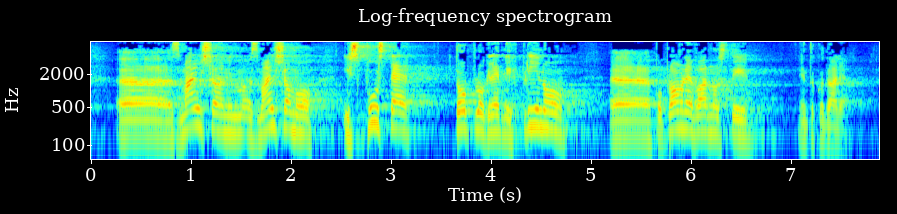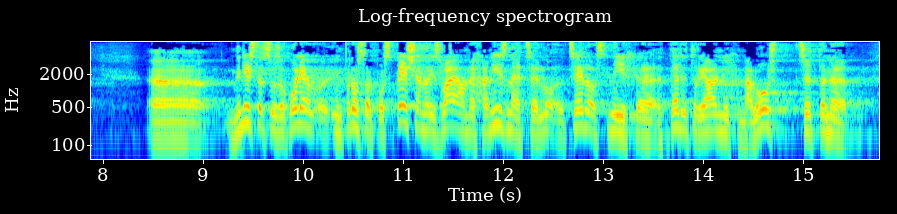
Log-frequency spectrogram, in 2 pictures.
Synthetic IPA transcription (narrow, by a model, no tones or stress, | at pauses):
zmanʃanzmajnʃamɔispuːst̪ɛt̪oplɔɡleːd̪nixpliːnɔw | pɔplaːwnɛʋaːɾnɔst̪i | int̪akoːd̪a̰ːljɛ̰ | minist̪əɾsʋɔzaɔkoːljɛinpɾoːst̪ɔɾpɔspeːʃɛnɔizʋaːjamɛxaniːzmɛɛlot̪seːlɔst̪nixt̪ɛɾit̪ɔɾiaːlnixnaloːʃp̚t̪sət̪ənə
